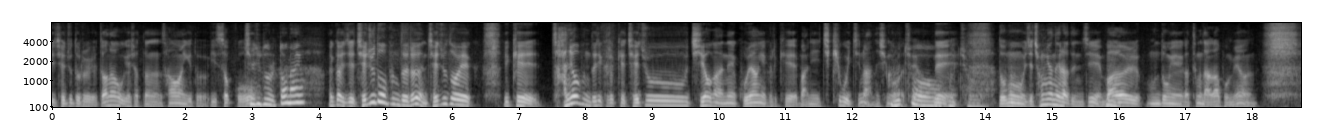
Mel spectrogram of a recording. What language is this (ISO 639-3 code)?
kor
